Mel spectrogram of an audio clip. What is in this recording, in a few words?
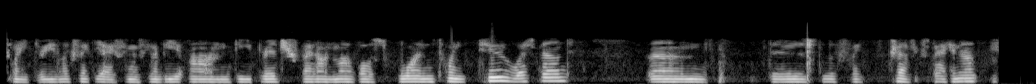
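Sheriff West County, scanner audio trunk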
